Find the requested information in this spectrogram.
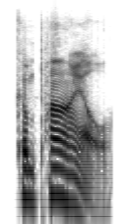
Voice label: "compile", American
